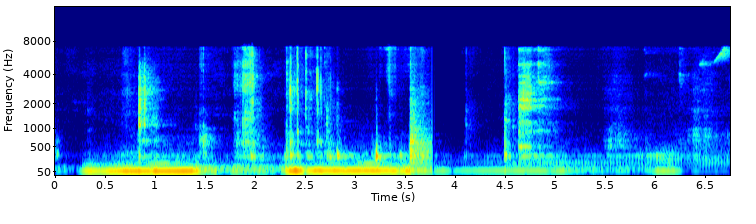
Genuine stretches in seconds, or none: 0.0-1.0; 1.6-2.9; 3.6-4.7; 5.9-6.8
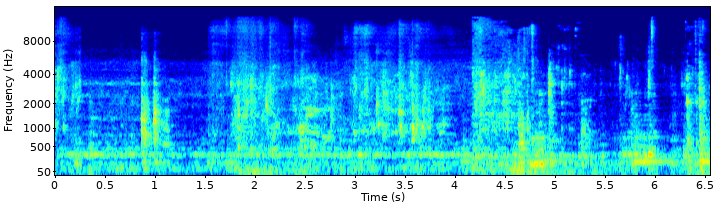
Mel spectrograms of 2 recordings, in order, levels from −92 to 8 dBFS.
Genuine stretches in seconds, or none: 4.1-6.6

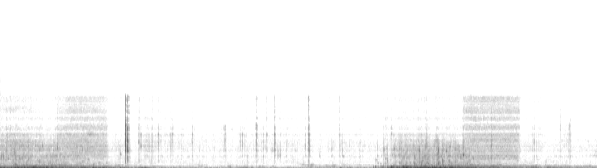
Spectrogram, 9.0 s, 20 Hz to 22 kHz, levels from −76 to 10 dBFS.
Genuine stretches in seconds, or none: 2.9-3.6; 8.2-9.0

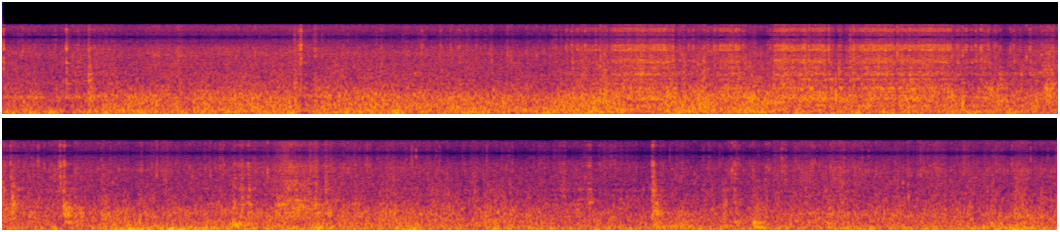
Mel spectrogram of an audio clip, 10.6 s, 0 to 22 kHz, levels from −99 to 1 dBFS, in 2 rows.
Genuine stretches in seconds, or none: 0.0-10.6

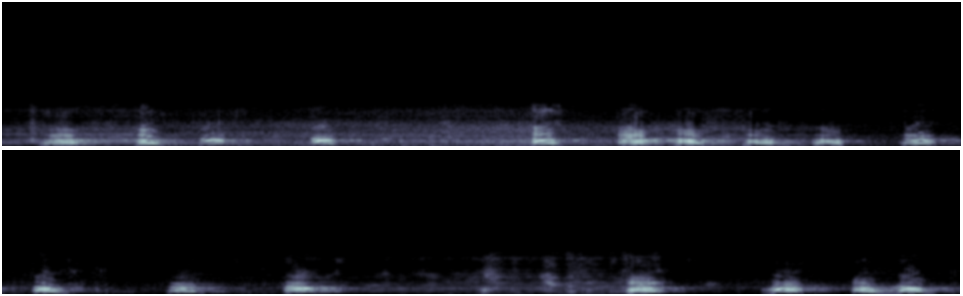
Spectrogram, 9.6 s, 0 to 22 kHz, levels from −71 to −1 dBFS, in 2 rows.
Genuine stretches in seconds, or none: 0.7-3.1; 4.2-6.2; 8.1-9.6

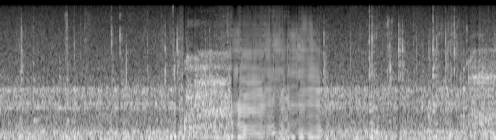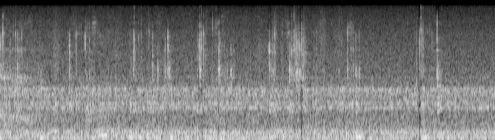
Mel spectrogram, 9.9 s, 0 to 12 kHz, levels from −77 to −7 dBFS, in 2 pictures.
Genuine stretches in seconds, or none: 0.0-2.3; 3.2-9.9

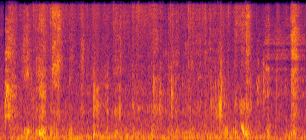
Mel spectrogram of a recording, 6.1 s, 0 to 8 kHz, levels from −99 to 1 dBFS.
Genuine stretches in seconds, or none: 0.0-5.3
